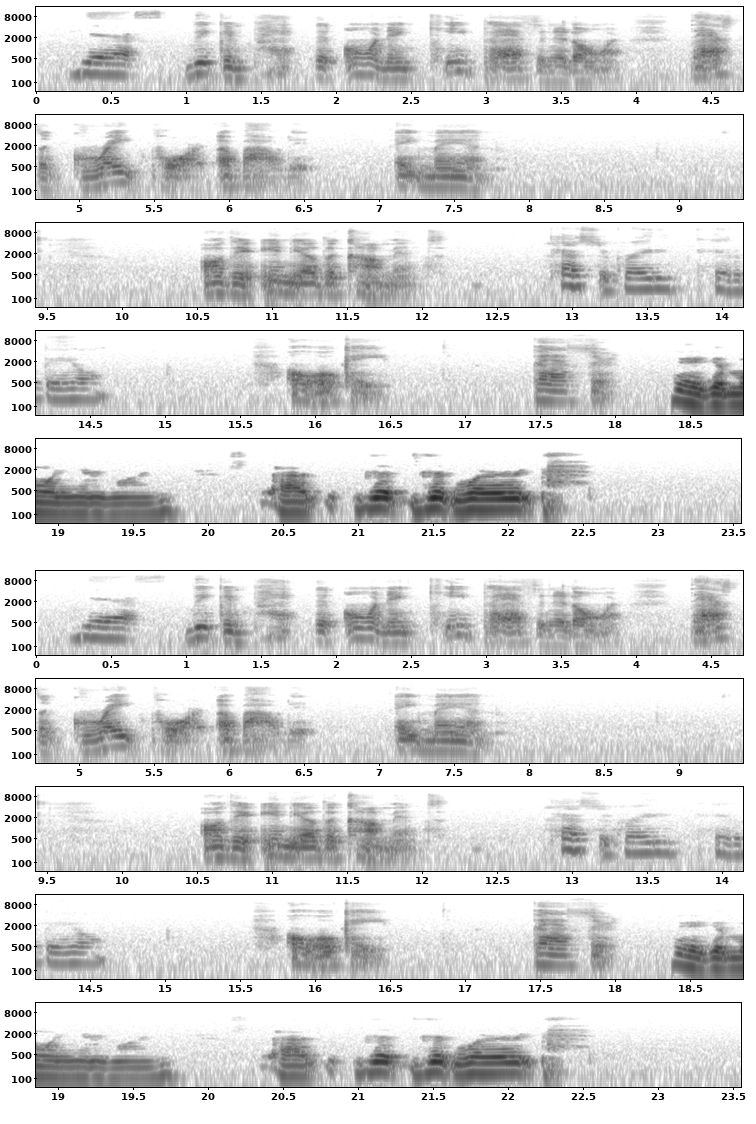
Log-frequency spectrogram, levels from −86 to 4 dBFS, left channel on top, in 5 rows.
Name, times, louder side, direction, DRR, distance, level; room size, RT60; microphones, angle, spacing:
voice 1, 0.2-0.7 12.9-14.6, left 2 dB, 55° left, 1.3 m, -39 dB
voice 2, 1.0-6.5 7.1-7.8 9.6-9.8 10.5-12.1 12.8-12.9 15.6-16.5 17.5-18.0, right 1 dB, 10° right, 1.1 m, -37 dB
voice 3, 18.4-19.8 20.4-22.6, left 6 dB, 85° left, 0.4 m, -25 dB
7.0 x 3.0 x 2.3 m
head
